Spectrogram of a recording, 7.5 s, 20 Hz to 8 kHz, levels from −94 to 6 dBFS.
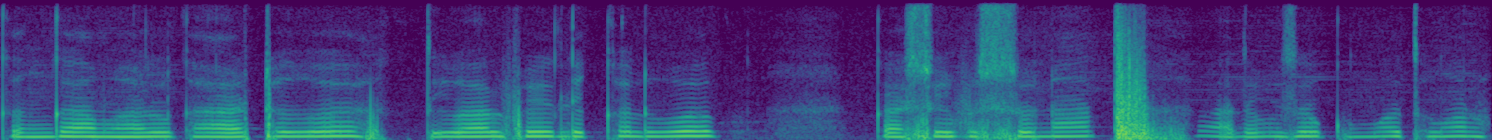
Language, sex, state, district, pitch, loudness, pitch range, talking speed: Hindi, female, Uttar Pradesh, Varanasi, 250 Hz, -23 LUFS, 240-255 Hz, 110 wpm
